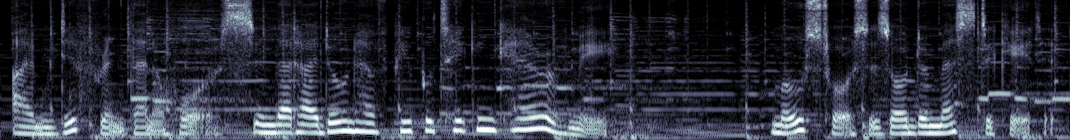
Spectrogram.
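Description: A woman voicing a friendly talking zebra in an educational game, explaining plainly to children. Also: low voice.

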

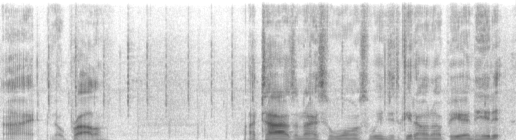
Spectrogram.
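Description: Streaming a drag racing game, a man with a low voice keeps up casual, slangy commentary, talking mostly to himself. His tone is steady and his pace a little fast, with loud game engine and car noise behind him.

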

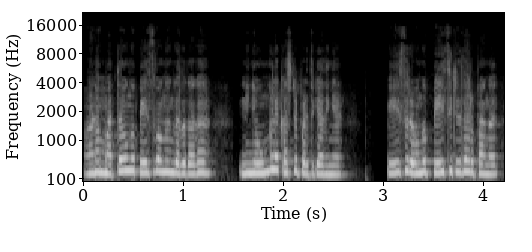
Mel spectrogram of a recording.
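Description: A protective young husband, voiced by a woman, fires off fast, scolding outbursts in an animated love drama. The voice sits a little high. The audio is dull and lo-fi. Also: close to an everyday voice.

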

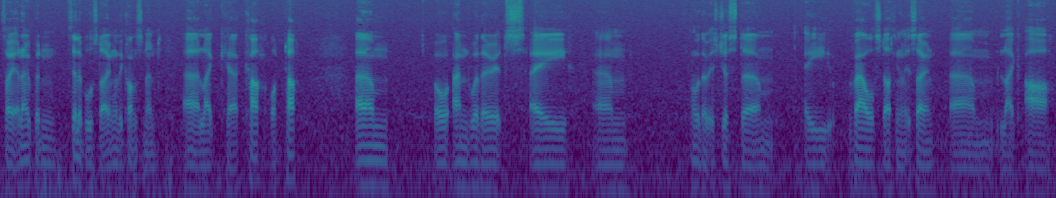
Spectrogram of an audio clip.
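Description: A very deep-voiced young adult vlogger rambles casually in a park by a railway line, speaking a little slowly in a level tone. Slight background noise is present, and the phone or camera is held close. He hesitates often, with many ums and restarts.

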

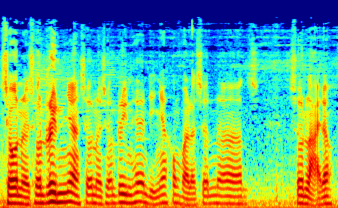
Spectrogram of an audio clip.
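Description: A man giving an informal, halting sales walkaround of a used car, often repeating himself. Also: a little high, steady tone. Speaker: used-car seller presenting a car. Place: outdoors on a street beside a car. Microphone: handheld camera, speaker behind it. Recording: outdoor ambient noise.

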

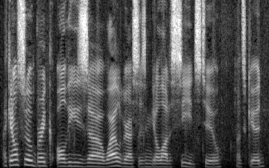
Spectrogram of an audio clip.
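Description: A gaming channel host gives casual, chatty let's play commentary in a slightly high, somewhat bright voice at normal speed. He playfully talks to himself and invents goofy nicknames for the animals.

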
